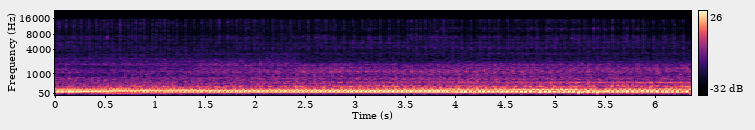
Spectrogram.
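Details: Wisconsin THD air-cooled twin on the bench, rebuilt with 20-over pistons and bored, fitted with a flush head that tucks into the shroud; steady, even low thump, no clatter or misses; the head makes it quieter; normal running.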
